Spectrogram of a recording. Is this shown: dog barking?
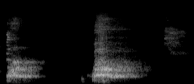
yes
